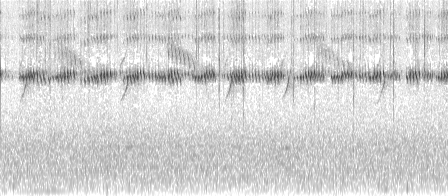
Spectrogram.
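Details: Crickets chirping for relaxation: a steady high trill near one pitch, pulsing in bursts about once or twice a second, with faint higher overtones and sharp clicks scattered throughout.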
